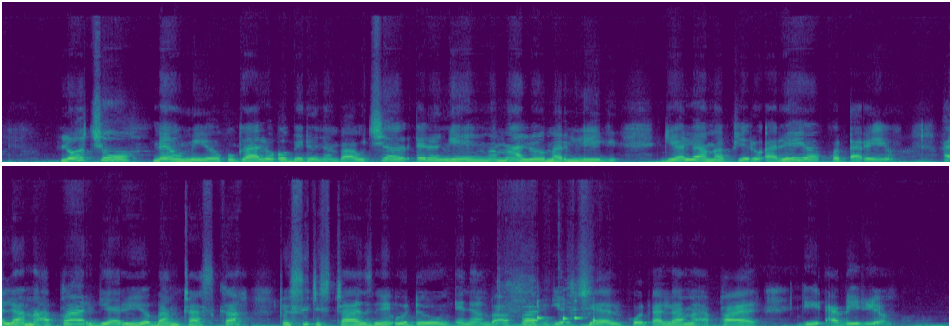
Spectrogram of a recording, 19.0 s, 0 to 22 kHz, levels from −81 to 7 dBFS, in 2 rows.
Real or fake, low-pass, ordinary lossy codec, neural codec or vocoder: fake; none; none; codec, 44.1 kHz, 2.6 kbps, SNAC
